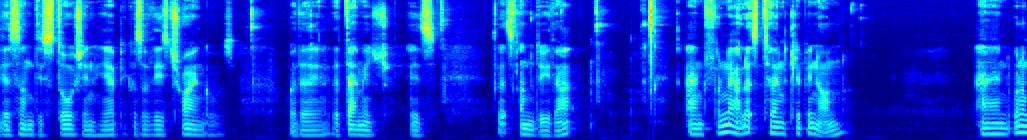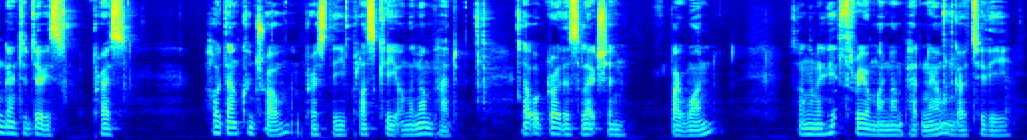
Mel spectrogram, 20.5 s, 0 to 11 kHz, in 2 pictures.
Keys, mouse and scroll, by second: 1.5 middle click, 2.3-2.7 scroll down 2, 2.7 shift+middle click, 3.3 middle click, 5.1 ctrl+z, 6.1 shift+middle click, 8.5 click, 10.1 middle click, 10.8-11.1 scroll down 2, 11.2 shift+middle click, 15.0 ctrl+KP_Add, 19.7 KP_3.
